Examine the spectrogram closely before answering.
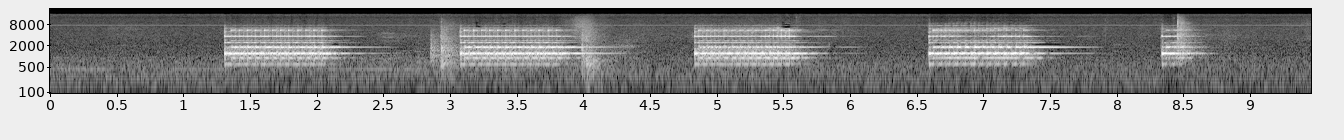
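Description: Mobile phone ringtone ringing four times, each ring about a second long and repeating roughly every 1.8 s, then a fifth ring cut short.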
